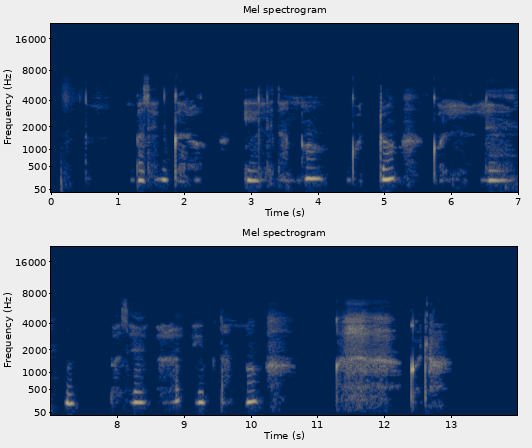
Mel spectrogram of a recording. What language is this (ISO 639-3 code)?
sid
